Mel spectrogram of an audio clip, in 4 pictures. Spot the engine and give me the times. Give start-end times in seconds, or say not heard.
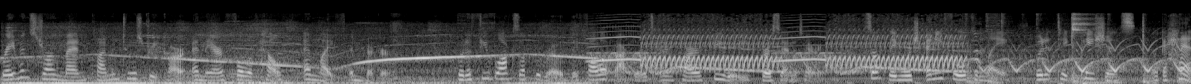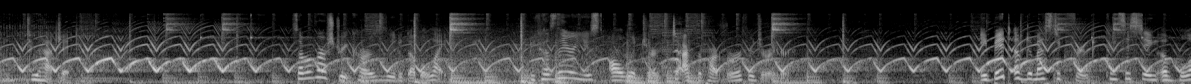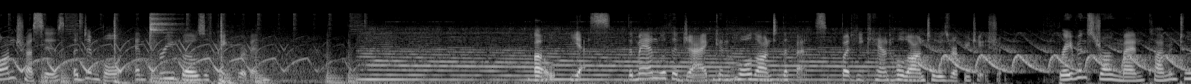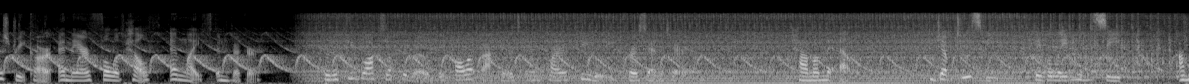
0.0-13.3, 38.6-47.5.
